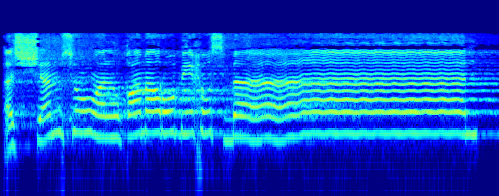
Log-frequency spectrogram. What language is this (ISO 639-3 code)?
ara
